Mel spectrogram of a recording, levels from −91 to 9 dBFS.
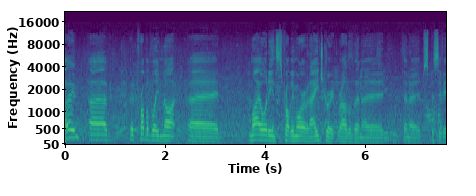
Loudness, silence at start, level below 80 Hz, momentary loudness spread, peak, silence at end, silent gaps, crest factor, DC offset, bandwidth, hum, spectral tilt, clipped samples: -26 LUFS; 0 s; -56 dBFS; 11 LU; -8 dBFS; 0 s; none; 18 dB; under 0.1%; 15.5 kHz; none; -4.5 dB/octave; under 0.1%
